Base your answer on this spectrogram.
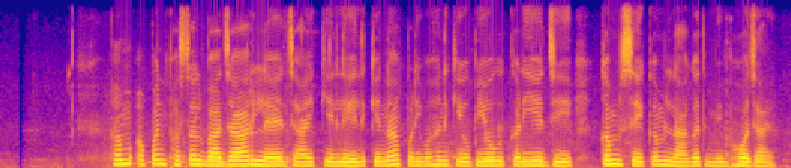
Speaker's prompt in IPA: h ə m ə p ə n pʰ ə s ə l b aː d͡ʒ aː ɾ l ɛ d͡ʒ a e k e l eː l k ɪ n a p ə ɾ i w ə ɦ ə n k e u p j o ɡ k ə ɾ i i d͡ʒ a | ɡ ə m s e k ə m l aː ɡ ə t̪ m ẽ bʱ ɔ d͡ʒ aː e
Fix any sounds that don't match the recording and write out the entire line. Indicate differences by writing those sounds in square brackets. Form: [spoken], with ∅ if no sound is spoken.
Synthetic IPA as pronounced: h ə m ə p ə n pʰ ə s ə l b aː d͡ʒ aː ɾ l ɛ d͡ʒ a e k e l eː l k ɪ n a p ə ɾ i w ə ɦ ə n k e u p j o ɡ k ə ɾ i [e] d͡ʒ [e] | [k] ə m s e k ə m l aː ɡ ə t̪ m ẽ bʱ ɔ d͡ʒ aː e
